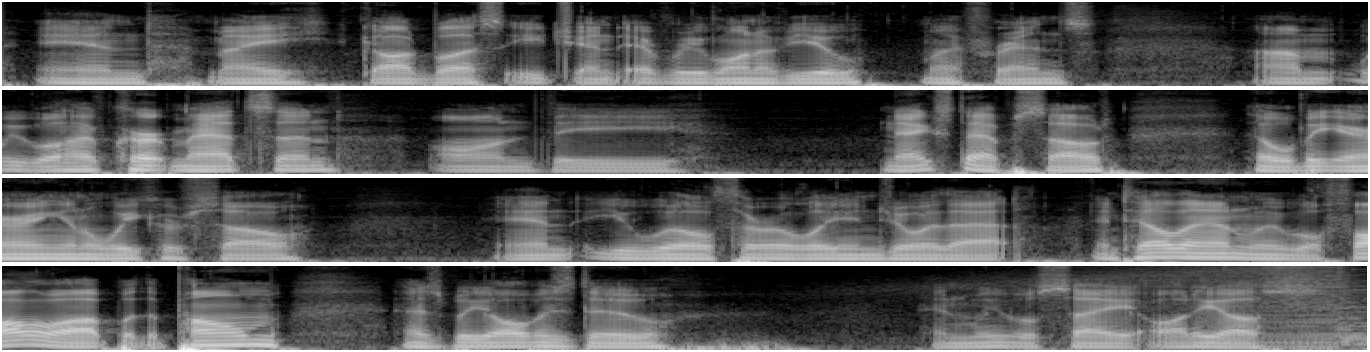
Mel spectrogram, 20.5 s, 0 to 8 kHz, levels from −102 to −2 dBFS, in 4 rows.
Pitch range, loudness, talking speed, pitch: 85-95 Hz, -30 LUFS, 160 wpm, 85 Hz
